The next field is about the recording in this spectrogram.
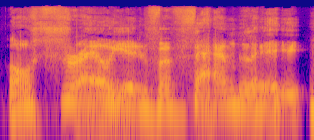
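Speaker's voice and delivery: high, slow, drawn-out Aussie ad parody; Australian commercial voiceover. Acted. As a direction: stretch each slogan in a hammed-up Australian accent. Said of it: "voiceover for an Outback Steakhouse commercial".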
